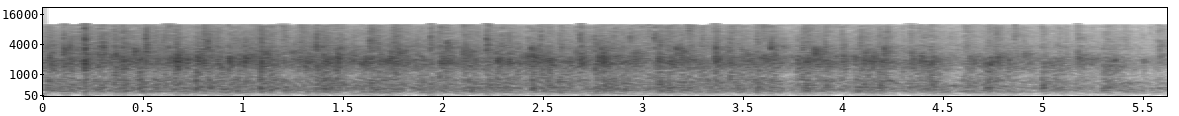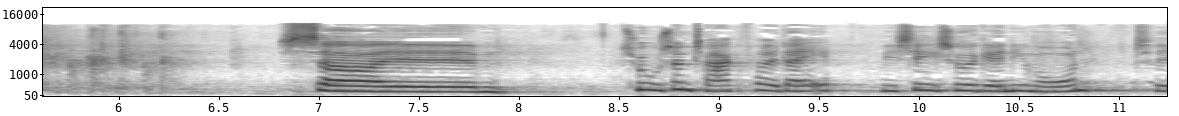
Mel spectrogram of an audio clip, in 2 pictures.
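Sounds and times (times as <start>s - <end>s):
audience applause: 0.0s - 6.4s
speech: 7.0s - 11.2s.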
